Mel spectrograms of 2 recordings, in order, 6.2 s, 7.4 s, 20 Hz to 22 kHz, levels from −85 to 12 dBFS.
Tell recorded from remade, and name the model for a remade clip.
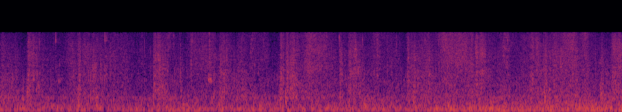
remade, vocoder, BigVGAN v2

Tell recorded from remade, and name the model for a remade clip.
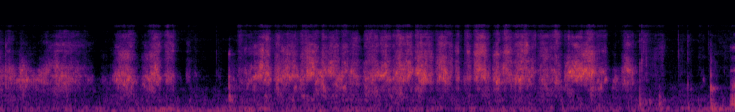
remade, codec, HILCodec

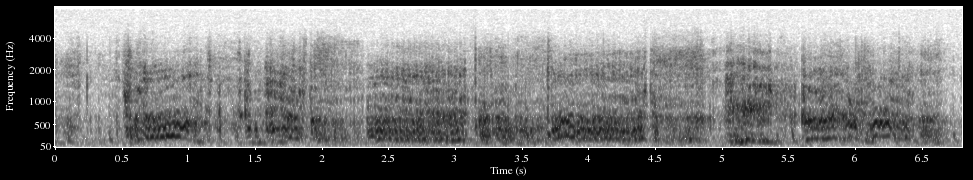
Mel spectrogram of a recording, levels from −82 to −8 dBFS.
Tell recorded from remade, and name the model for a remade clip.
remade, vocoder, BigVGAN v2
